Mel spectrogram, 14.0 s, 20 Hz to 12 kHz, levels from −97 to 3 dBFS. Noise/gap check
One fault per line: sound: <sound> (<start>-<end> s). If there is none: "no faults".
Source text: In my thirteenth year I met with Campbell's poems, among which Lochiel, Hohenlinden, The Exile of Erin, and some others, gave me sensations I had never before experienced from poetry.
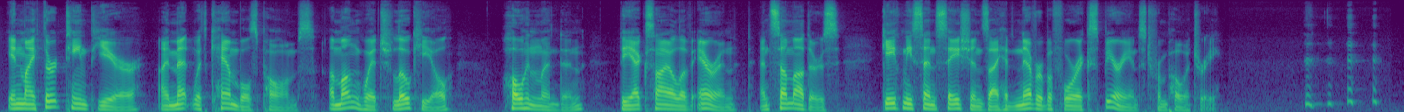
sound: laugh (13.0-13.8 s)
